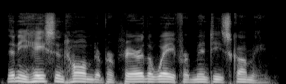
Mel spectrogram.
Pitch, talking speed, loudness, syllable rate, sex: 115 Hz, 230 wpm, -17 LUFS, 6.5 syllables/s, male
